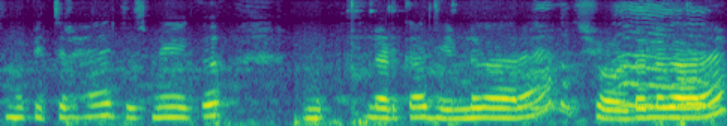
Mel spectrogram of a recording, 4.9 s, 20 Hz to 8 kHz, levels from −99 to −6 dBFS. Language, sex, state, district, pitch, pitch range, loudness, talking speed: Hindi, female, Punjab, Pathankot, 235 Hz, 230-250 Hz, -18 LUFS, 175 wpm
